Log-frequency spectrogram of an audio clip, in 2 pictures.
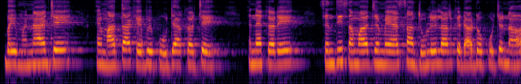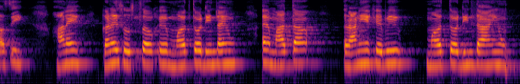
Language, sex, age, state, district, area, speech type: Sindhi, female, 60+, Gujarat, Kutch, rural, spontaneous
